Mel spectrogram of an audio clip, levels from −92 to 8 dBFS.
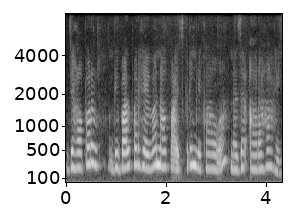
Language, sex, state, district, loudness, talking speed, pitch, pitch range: Hindi, female, Rajasthan, Jaipur, -17 LUFS, 180 wpm, 235 Hz, 220-265 Hz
